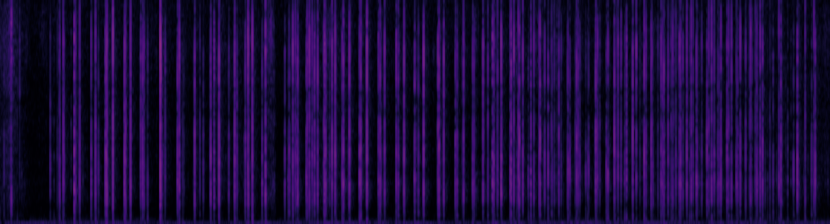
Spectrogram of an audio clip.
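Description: Fingertips and nails rapidly tap and scratch a thin, flat laminated holographic paper sheet, producing a dense stream of crisp, crackly clicks and scraping sounds. A steady low hum runs underneath the whole time.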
